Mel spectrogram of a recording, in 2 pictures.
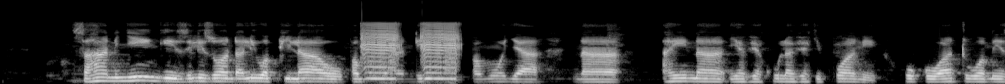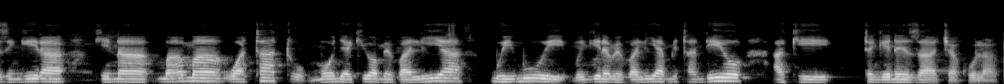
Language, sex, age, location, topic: Swahili, male, 25-35, Mombasa, government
